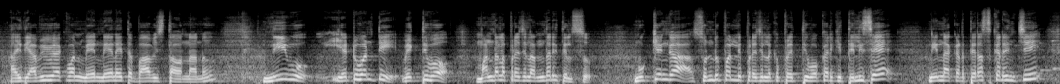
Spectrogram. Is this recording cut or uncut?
uncut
